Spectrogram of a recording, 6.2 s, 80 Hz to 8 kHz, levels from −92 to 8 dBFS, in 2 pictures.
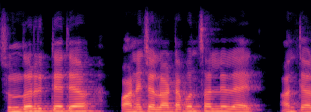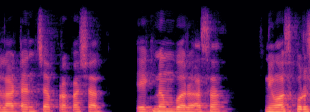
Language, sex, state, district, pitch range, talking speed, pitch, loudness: Marathi, male, Maharashtra, Pune, 145-160 Hz, 165 wpm, 155 Hz, -18 LUFS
